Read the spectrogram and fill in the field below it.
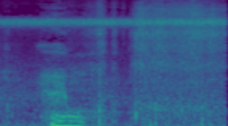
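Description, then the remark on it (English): Cicadas keep up a steady, high-pitched buzzing drone the whole time, soft, with a brief murmur of a voice early on, in the early morning when it is barely light, in late summer with rain threatening. “But the cicada are. I don't know if you can hear them.”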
